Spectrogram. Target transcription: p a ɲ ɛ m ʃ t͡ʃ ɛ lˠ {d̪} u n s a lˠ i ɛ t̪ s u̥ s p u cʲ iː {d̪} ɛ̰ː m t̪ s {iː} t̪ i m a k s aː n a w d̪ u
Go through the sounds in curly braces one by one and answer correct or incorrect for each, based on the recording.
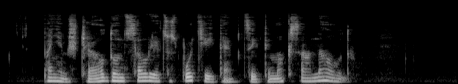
correct, incorrect: t̪, incorrect: i

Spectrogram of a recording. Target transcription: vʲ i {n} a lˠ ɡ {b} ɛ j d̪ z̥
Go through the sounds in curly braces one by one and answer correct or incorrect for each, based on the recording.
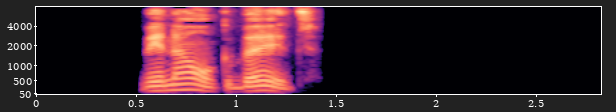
correct, correct

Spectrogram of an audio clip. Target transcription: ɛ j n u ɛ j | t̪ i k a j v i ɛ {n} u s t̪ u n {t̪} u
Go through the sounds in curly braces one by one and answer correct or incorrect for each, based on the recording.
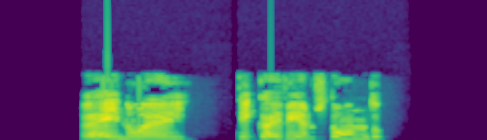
correct, incorrect: d̪

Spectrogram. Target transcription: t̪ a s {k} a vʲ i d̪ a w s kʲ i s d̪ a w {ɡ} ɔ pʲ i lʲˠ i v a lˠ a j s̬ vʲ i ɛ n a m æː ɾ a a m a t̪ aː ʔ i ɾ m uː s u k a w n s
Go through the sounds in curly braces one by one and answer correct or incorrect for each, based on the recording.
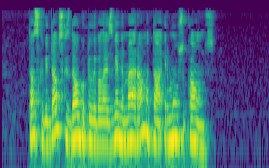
correct, correct

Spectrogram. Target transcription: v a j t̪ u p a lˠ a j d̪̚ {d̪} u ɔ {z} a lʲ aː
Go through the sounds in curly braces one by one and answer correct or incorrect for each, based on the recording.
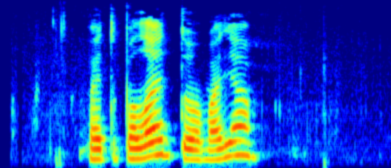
incorrect: t̪, incorrect: v

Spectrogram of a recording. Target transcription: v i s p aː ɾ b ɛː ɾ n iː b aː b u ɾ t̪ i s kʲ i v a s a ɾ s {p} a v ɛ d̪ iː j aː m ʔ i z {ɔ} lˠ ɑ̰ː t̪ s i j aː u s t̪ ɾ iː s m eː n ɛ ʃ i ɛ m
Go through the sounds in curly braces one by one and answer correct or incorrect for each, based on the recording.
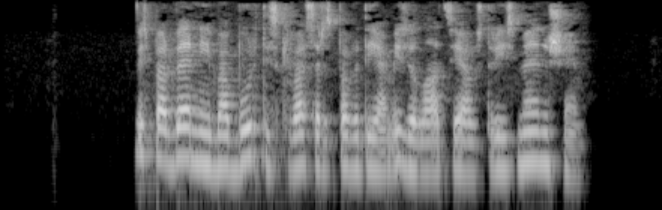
correct, correct

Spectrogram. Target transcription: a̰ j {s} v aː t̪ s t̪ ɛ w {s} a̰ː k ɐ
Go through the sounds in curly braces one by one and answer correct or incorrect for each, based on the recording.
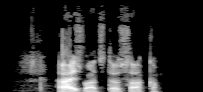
incorrect: z, correct

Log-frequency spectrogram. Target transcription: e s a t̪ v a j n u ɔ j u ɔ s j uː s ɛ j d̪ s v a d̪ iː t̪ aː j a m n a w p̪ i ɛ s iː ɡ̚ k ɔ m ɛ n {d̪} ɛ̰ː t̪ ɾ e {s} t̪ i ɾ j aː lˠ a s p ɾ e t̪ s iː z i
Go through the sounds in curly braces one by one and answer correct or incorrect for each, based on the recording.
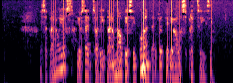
incorrect: t̪, incorrect: none

